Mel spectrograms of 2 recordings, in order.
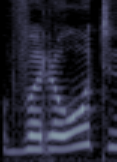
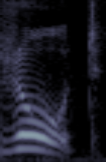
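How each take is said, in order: First: A W sound is heard before the R. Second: No W sound is heard before the R. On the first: The speaker calls it wrong. "नहीं" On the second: The speaker calls it right. "Letter डब्ल्यू को silent कर दिया"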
